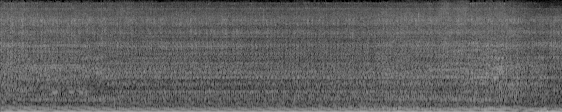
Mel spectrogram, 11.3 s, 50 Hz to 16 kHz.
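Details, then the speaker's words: Ford Galaxy Mk4 2.0 TDCi diesel ticking over around 1,000 rpm during injector adaptation/service procedure after injector one was reading far out of range: steady, even idle, diesel knock cleared, running smoothly while the DPF regenerates. "Well, the diesel knock has cleared up."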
